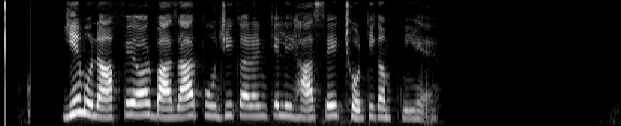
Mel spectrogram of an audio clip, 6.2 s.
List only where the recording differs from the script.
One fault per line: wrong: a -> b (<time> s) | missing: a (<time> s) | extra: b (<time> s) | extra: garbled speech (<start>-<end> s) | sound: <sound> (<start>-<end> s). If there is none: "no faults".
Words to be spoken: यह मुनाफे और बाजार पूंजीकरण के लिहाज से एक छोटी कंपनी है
no faults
